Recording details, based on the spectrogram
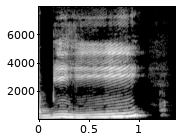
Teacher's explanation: با کی زیر کو باریک بھی پڑھیں گے اور ساتھ میں اس کو نہیں لمبا کرنا ہے کہ بی ہی، بی کو کھین دیا اور ہی وہیں پہ رہ گیا، نہیں.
